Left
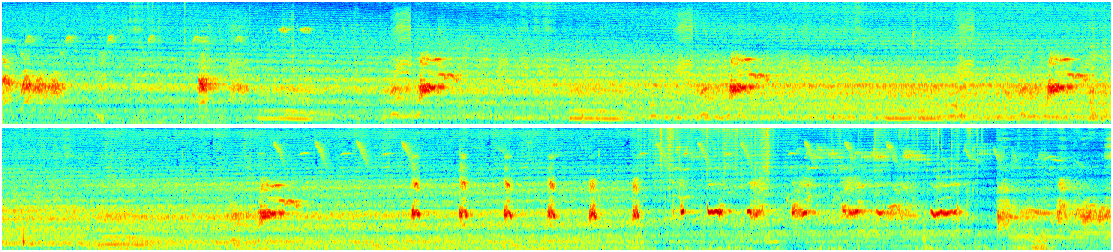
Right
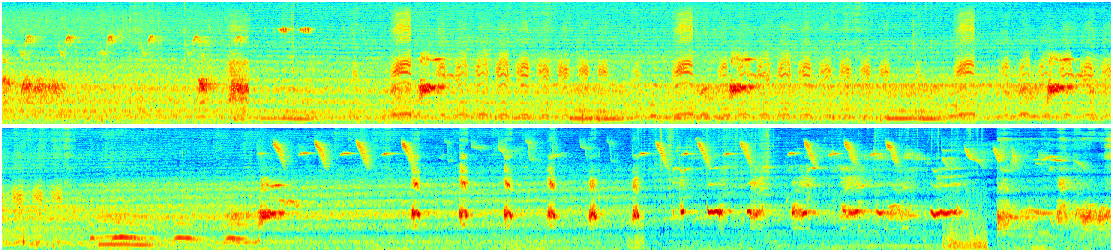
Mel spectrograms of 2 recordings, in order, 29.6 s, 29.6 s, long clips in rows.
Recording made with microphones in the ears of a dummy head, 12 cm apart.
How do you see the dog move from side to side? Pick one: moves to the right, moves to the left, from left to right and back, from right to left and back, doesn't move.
doesn't move.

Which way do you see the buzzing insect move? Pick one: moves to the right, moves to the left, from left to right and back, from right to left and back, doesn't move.
moves to the left.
